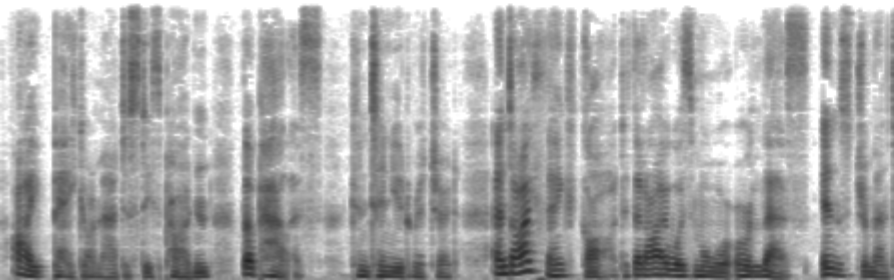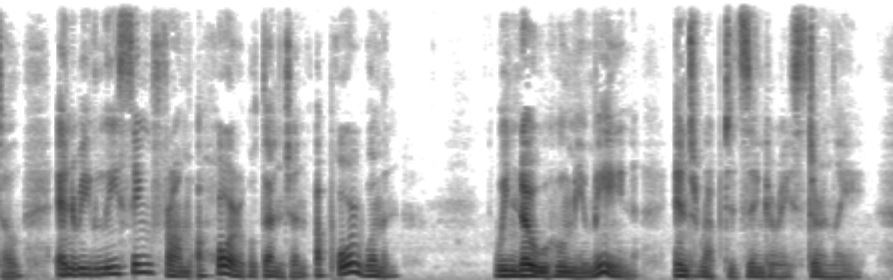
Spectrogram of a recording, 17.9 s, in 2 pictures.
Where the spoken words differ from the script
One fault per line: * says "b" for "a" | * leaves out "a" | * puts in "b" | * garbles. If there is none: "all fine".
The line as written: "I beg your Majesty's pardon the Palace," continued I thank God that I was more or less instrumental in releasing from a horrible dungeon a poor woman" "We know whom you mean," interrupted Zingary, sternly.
* puts in "Richard and"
